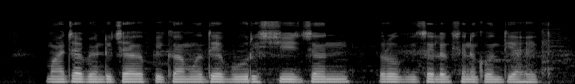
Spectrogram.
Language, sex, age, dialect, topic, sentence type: Marathi, male, 18-24, Standard Marathi, agriculture, question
